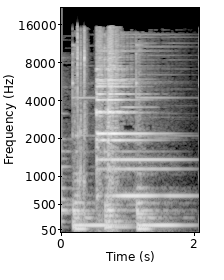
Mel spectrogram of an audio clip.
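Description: A bright bell-like ding, the notification-bell sound effect of an animated subscribe button, rings out about half a second in and fades over about a second and a half, over light background music.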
